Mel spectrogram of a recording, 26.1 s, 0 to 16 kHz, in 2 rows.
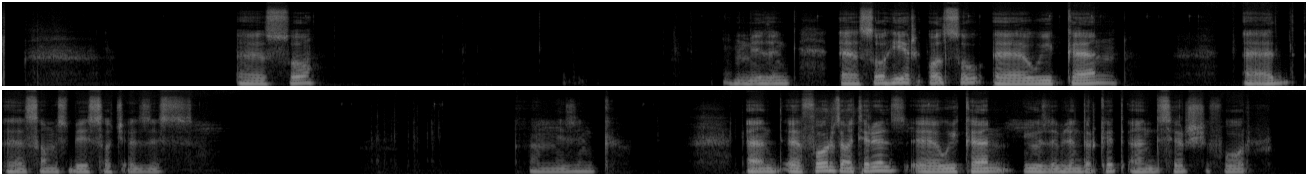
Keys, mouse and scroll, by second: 1.5 click, 1.9-3.0 scroll down 2, 3.0 click, 4.2 scroll up 1, 4.4 alt+shift+middle click, 4.9 scroll up 1, 5.0 Tab, 5.3 z, 5.7 scroll up 1, 6.5 z, 6.9 alt+shift+middle drag, 7.3 scroll up 1, 7.4 Tab, 8.1 alt+middle click, 8.8-9.2 scroll up 1, 9.2 2, 9.4-12.1 drag, 12.1 scroll down 1, 12.2 scroll up 2, 12.7 s, 17.1 ctrl+r, 19.5 Tab, 19.6 scroll down 2, 20.4 alt+a, 21.0-26.0 drag.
